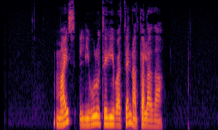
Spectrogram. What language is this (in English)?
Basque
